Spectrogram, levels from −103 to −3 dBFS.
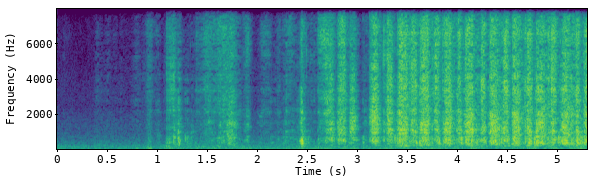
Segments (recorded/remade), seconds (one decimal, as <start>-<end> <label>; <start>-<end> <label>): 0.0-5.3 recorded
